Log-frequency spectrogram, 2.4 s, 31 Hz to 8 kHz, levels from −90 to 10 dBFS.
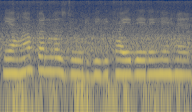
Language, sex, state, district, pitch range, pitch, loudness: Hindi, male, Punjab, Pathankot, 200-215 Hz, 205 Hz, -13 LUFS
